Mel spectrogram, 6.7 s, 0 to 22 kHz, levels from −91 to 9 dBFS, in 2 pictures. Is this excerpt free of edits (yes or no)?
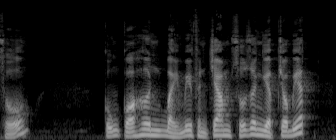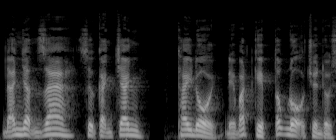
yes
